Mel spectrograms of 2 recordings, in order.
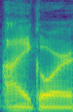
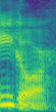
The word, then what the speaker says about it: Igor: You must be Igor. No, it's pronounced Igor. But they told me it was Igor. Well, they were wrong then, weren't they?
